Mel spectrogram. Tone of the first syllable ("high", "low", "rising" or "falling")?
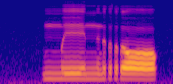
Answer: high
